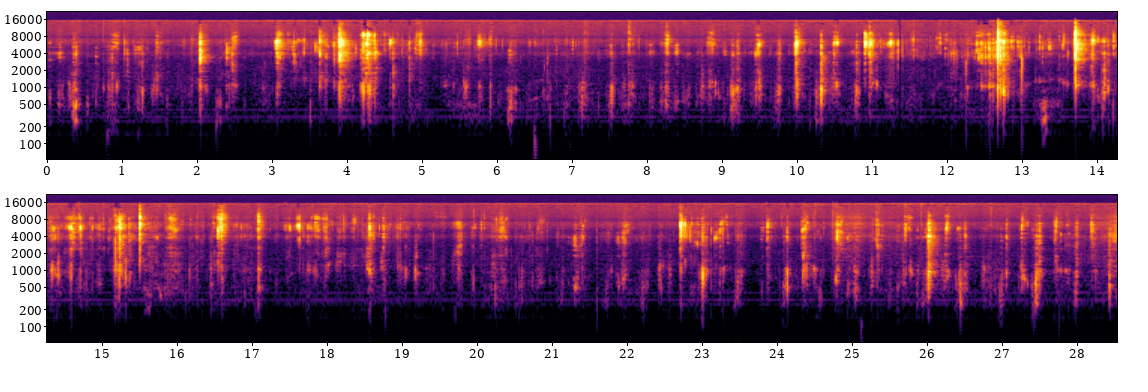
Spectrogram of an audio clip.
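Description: Close-miked chewing and biting on chicken feet in gravy: irregular crunches and chewing clicks, with a louder cluster of crunches a little before the middle. A faint steady hum runs underneath.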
